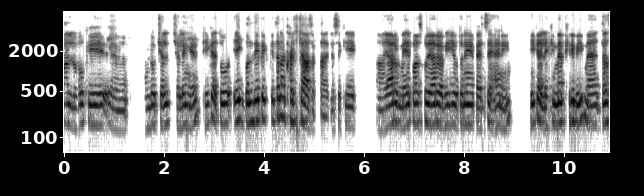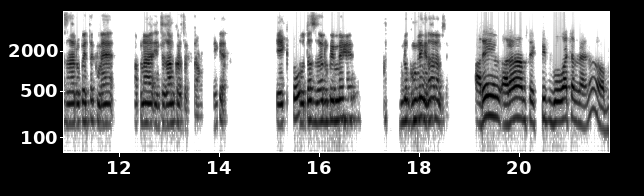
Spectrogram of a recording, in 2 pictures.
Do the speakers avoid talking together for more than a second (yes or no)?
yes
